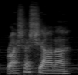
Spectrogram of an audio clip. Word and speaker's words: Rosh Hashanah: Oh, Rosh Hashanah. Alright. See, I might not have known about it, but at least I pronounced it correctly.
